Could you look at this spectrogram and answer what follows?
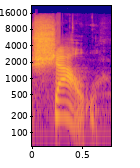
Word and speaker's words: Xiao: Xiao is pronounced Shao.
